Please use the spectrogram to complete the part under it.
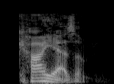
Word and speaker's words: chiasm: C-H-I-A-S-M. Some people like to pronounce it chiasm. I say chiasm, but that's a whole other thing too.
